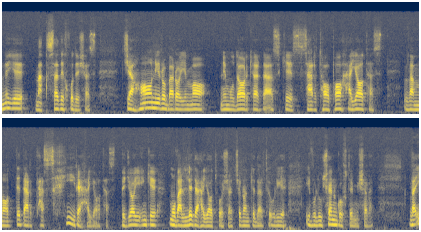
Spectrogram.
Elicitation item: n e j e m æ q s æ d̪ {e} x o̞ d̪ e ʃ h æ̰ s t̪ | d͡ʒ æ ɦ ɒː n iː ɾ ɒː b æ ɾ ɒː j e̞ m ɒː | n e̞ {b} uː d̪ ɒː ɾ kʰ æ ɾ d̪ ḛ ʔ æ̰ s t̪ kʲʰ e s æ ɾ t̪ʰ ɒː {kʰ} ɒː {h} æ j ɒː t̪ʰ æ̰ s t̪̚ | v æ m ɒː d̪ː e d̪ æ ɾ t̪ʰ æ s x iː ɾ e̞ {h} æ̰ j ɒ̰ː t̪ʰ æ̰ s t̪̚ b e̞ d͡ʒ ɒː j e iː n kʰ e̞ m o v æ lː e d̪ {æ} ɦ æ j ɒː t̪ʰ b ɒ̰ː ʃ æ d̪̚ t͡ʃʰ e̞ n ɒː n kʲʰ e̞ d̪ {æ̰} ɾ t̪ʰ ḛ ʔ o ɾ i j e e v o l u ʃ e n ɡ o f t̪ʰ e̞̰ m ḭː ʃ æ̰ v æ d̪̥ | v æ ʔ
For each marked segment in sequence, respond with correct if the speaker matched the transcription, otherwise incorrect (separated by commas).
correct, incorrect, incorrect, correct, correct, incorrect, correct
